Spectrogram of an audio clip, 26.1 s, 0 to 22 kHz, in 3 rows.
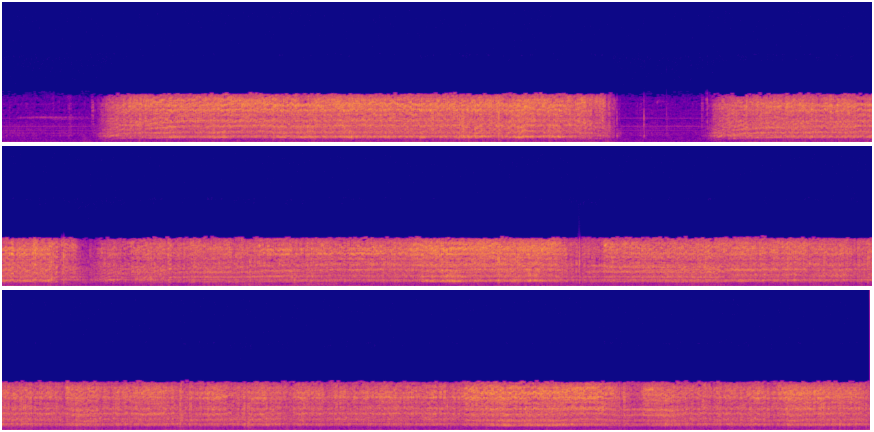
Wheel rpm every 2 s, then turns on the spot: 100, 210, 180, 80, 160, 200, 220, 220, 230, 230, 230, 220, 230.
none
